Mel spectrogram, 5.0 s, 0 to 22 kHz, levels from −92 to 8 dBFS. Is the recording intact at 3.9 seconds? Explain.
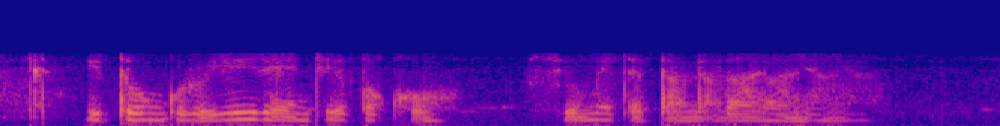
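No. At 3.9 seconds the speech carries two faults at once. Every syllable has a buzzy, gravelly roughness, and the sound is boxed into a narrow telephone band from about 200 Hz to 3.6 kHz, with nothing at all above 3.8 kHz. That is the GSM full-rate codec, and the damage is plainly audible. The codec rebuilds speech from a vocal-tract model driven by regularly spaced pulses and keeps only a thinned-out excitation. That coarse excitation is what grinds the voice, and the sound fits a 13 kbps GSM full-rate stream.

This moment also falls inside a doubled audio track that begins abruptly at 3.35 s and runs to the end of the clip. A second, somewhat quieter copy of the same speech trails the original by about a fifth of a second. It sounds like a flat, hard echo with no decay or room colour. The likely cause is the audio being captured a second time through a slower path, or an edit that left two out-of-step copies mixed together.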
